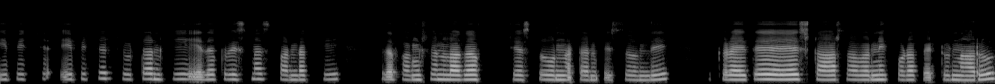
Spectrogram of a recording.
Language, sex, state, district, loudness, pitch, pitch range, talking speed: Telugu, female, Andhra Pradesh, Chittoor, -27 LUFS, 225 Hz, 215-240 Hz, 115 wpm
